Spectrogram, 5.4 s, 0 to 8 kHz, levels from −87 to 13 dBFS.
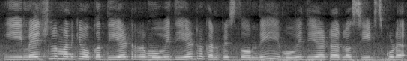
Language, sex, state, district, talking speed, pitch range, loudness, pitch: Telugu, female, Andhra Pradesh, Visakhapatnam, 175 wpm, 260-285 Hz, -16 LUFS, 275 Hz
